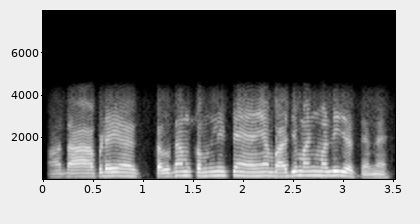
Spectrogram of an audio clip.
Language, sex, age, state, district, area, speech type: Gujarati, male, 18-30, Gujarat, Valsad, rural, conversation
